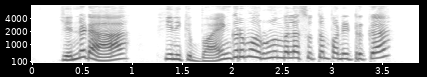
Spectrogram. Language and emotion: Tamil, surprised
